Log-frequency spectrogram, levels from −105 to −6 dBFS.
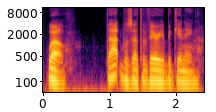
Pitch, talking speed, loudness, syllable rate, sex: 105 Hz, 175 wpm, -20 LUFS, 5.3 syllables/s, male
